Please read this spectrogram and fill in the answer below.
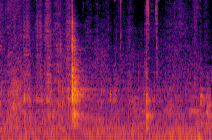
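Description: Hinged metal tail-disc flap on a locomotive's end being flipped open by hand: a sharp metal clack, then a second, lighter one. Opening the disc to its full white face marks the locomotive as trailing.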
